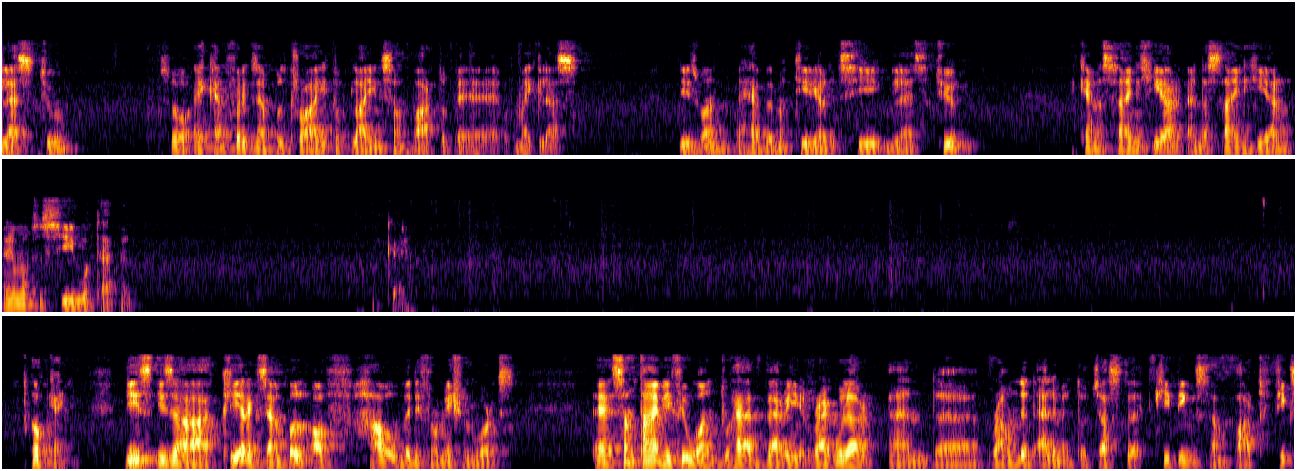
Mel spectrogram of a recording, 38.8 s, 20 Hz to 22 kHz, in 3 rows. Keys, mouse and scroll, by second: 0.7 click, 1.4 KP_Decimal, 2.0-3.3 middle drag, 3.3-5.2 scroll up 1, 5.2 Tab, 5.8 click, 7.2 click, 11.1 click, 12.1 click, 13.1 click, 14.1 click, 16.5 click, 17.0 Tab, 17.3 scroll down 2, 17.5-18.2 shift+middle drag, 18.2 click, 18.8 KP_Decimal, 19.5 scroll up 1, 19.7-24.9 middle drag, 24.9 click, 25.6-28.6 middle drag, 28.6 scroll up 1, 29.2-30.2 middle drag, 30.2-33.2 scroll up 1.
